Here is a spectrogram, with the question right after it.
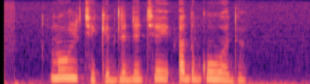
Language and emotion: Russian, sad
